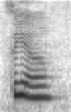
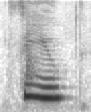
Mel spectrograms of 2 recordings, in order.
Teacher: On abrège souvent you en ya.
